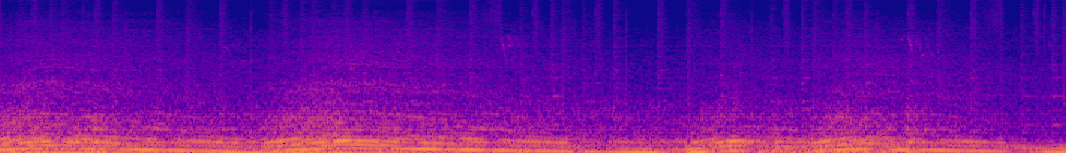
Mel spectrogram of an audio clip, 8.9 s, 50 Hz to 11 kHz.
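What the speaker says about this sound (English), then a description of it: "So I'm just gonna rev it up again so you guys can hear it." BMW 330i engine revved repeatedly from inside the cabin in sport mode, a deep muffled rumble rising and falling in about three long sweeps, steady and fairly loud with no talk.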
